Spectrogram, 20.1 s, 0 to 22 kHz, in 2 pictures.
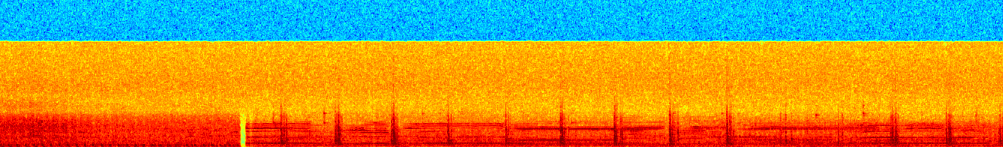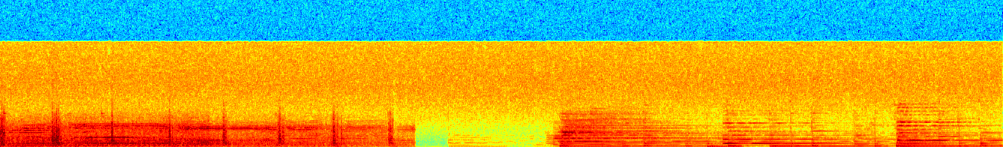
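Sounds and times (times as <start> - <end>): voices chanting long notes: 2.4 - 14.2
hand-held fan drums beaten: 2.5 - 14.2.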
